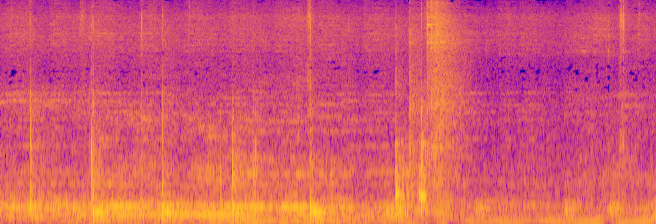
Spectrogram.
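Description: Background music with a steady melody, over light clicks and taps from handling a smartphone's cardboard retail box. About four seconds in there is a brief scrape as the box is opened.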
